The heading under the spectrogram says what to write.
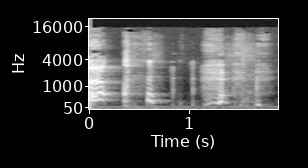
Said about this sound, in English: So angry. It was a very indignant burp.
